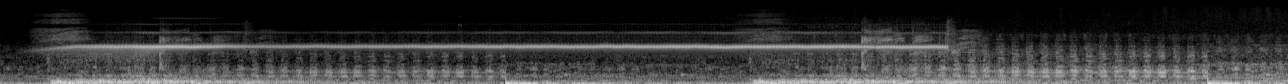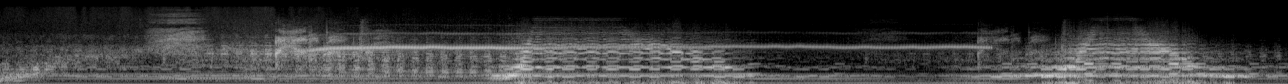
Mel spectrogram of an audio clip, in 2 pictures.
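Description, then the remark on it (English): A southern toad, Bufo terrestris, gives a long, steady high-pitched trill lasting several seconds, made by air forced back and forth over the vocal cords about 75 times per second, then, after a break filled with other murky sounds, a second equally sustained buzzing trill over low background rumble. “In some species, the air is rapidly forced back and forth over the vocal cords at approximately 75 times per second to produce a high-pitched trill of the southern toad, Bufo terrestris, for example.”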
